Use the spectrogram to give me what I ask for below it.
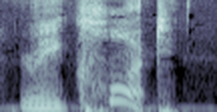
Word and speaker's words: record: 这个发音同学们一定要小心了， record 是动词，表示录音哈，录制的意思。作为名词呢，它的发音呢是 record，可以指呢我们说记录或者说唱片等等。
